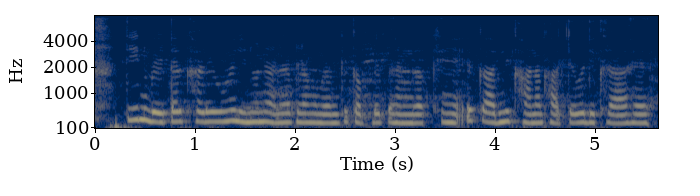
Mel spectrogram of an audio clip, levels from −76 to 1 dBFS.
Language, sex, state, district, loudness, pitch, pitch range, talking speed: Hindi, female, Bihar, Samastipur, -33 LUFS, 235 Hz, 225-255 Hz, 225 wpm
